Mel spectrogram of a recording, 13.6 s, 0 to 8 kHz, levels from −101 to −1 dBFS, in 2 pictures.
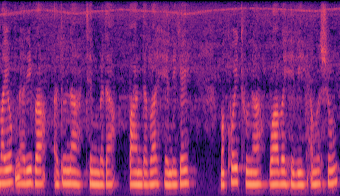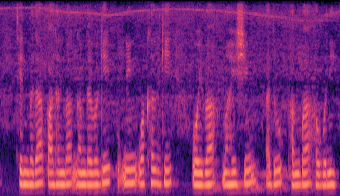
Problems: background sounds at intervals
